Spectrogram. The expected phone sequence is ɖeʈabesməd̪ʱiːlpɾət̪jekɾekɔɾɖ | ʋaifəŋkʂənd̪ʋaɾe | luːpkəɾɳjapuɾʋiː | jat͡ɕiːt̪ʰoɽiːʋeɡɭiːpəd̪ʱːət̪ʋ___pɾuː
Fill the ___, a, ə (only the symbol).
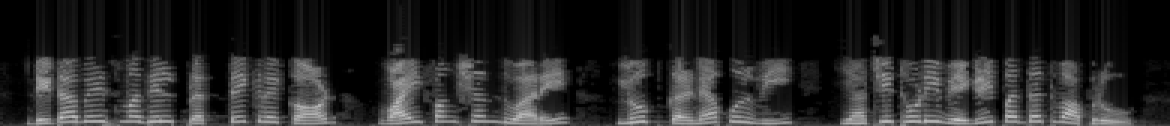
a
